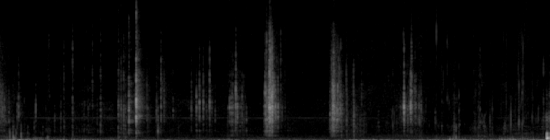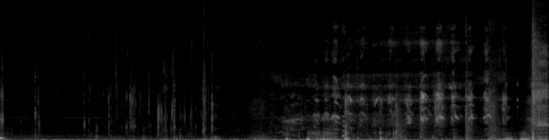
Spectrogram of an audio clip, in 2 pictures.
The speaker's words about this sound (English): There's something so incredibly funny to me about cats eating. It's just... the cats are little freaks. They're little creepy weirdos.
